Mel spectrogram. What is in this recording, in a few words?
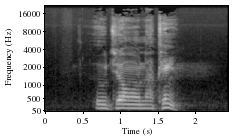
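"utsonati", Cherokee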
